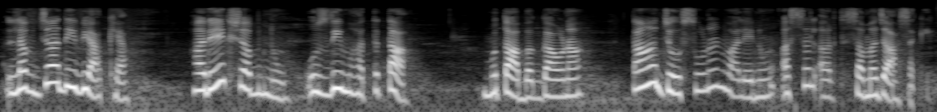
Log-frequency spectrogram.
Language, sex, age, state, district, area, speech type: Punjabi, female, 18-30, Punjab, Jalandhar, urban, spontaneous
